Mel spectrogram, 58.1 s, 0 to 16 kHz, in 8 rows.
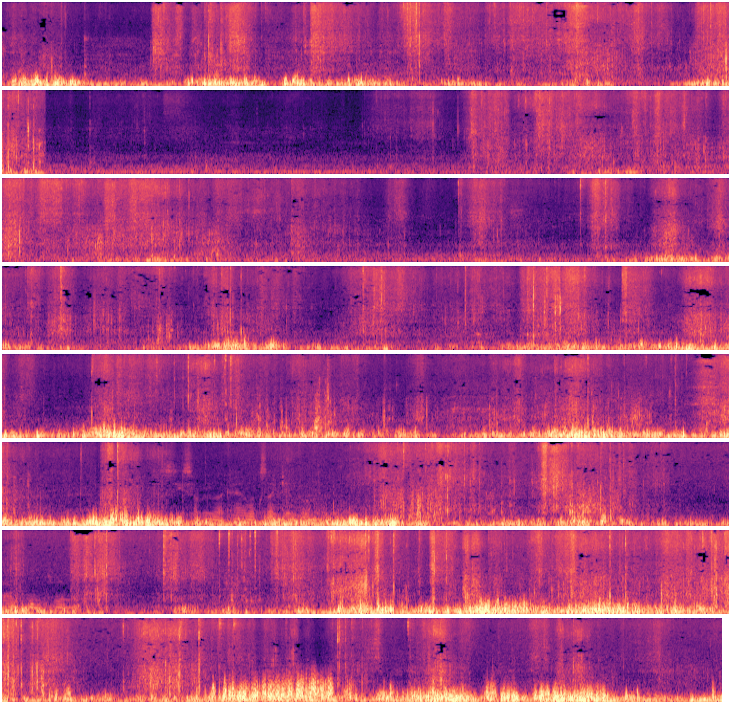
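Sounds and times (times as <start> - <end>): footsteps crunching through leaves: 0.0 - 7.8, 10.9 - 38.0, 39.0 - 58.0.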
